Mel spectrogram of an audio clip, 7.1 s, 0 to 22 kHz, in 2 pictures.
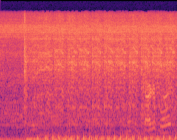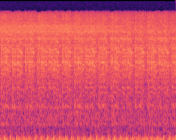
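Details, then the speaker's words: Mazda FC RX-7 rotary with rusty fuel tank, prior fuel pump failure, sputtering: long uneven cranking before it barely catches and stumbles; fuel smell, owner suspects reversed fuel lines and doubts battery charge; hard start. "it smells like fuel don't it huh wonder my battery's got enough charge on it"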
